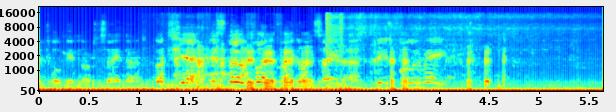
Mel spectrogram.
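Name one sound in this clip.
A man speaks with animation through a microphone and loudspeaker.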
